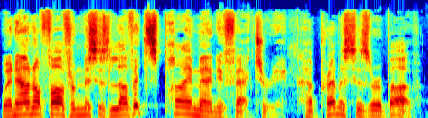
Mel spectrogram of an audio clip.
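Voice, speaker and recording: An actor playing an authoritative, secretive gentleman investigator in a period audio drama, husky, measured and formal. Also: fairly high pitch, animated, natural voice. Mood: hushed, commanding.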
